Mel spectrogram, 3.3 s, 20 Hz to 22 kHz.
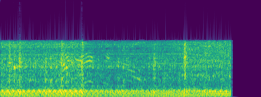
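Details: Mazda truck with an engine swapped in from a 1994 Ford Ranger, just started and running. Steady, even idle with regular exhaust pulses around four a second and no knocks or misses. Normal idle.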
